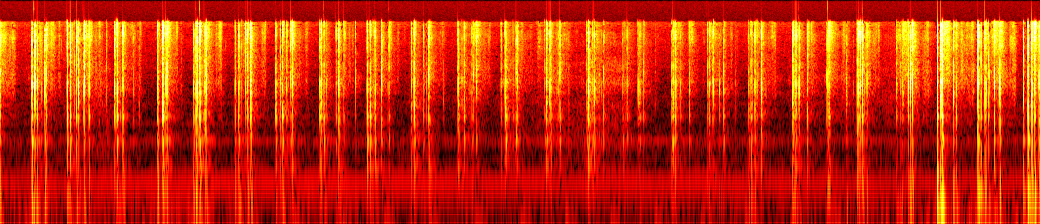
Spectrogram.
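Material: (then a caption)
Cardboard, paper. Fingers tap and scratch a blue hardcover book in quick, dry bursts, with crisp crinkling and scraping textures between sharp short taps. A steady low hum sits underneath throughout.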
